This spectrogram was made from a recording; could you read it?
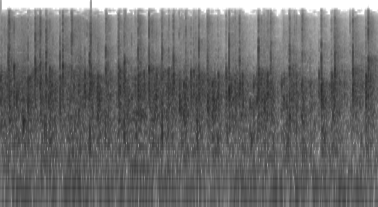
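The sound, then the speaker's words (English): A room full of people applauding steadily as a woman speaker returns to her chair, a dense patter of many hands clapping at once, sustained and fairly loud throughout with no talking over it. “Let's clap for her as she goes back to the chair.”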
